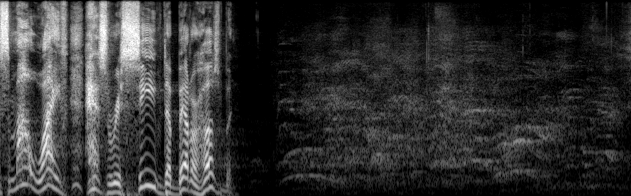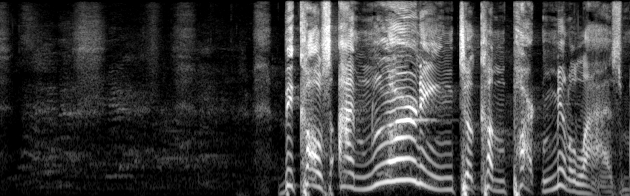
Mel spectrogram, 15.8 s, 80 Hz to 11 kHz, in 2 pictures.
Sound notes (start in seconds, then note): 3.5 congregation muttering in agreement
